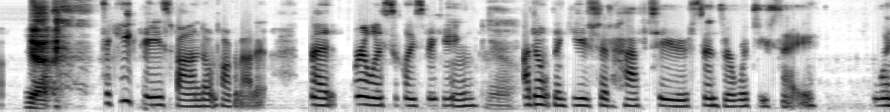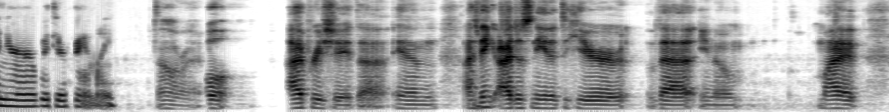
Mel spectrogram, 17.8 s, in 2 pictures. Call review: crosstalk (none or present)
none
